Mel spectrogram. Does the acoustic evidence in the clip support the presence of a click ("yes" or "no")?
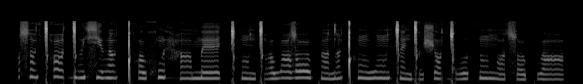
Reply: yes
